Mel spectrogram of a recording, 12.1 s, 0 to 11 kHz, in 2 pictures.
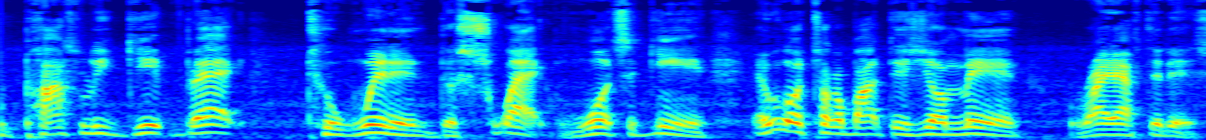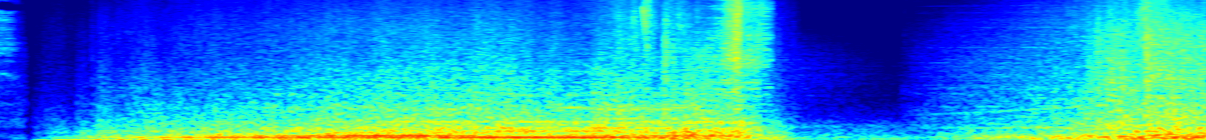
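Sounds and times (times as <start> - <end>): deep rumbling drone: 6.2 - 10.6.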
